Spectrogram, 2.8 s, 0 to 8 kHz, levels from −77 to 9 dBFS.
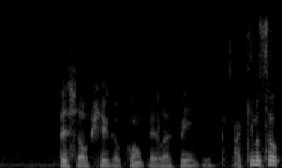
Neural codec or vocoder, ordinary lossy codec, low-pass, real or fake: codec, 16 kHz, 16 kbps, FunCodec, trained on LibriTTS, 50 frames a second; none; 7.2 kHz; fake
